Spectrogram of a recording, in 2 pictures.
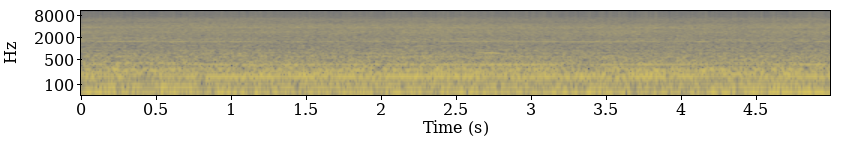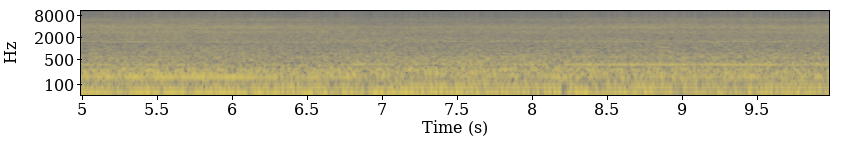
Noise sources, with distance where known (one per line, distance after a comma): unidentified powered saw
